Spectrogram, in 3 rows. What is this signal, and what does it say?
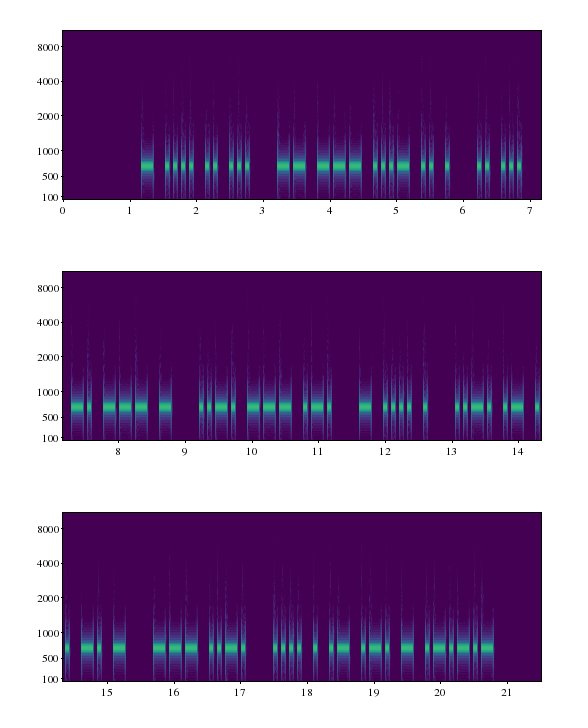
Morse code, heard as a keyed tone, about 20 wpm, 700 Hz. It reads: THIS MOVIE IS NOT FOR THE FAINT OF HEART.
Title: Sentences with 6-Word Phrases - Spoken Beginning - 20wpm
